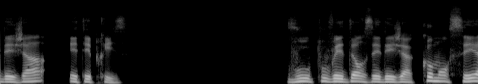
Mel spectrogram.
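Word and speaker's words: d'ores et déjà: Attention à la prononciation, il faut bien faire la liaison entre or et d'ors et déjà.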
